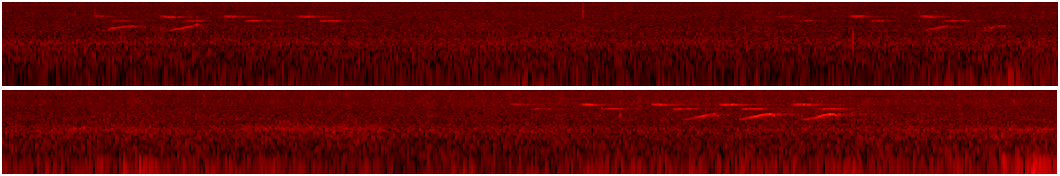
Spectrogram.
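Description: Near silence outdoors, with a small bird calling faintly: three short bursts of high chirps and quick rising notes, a few seconds apart. A low rumble grows in the second half.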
